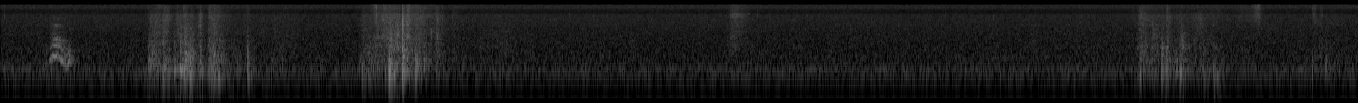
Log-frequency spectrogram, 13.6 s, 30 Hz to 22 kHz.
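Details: A 9-month-old female Egyptian Mau kitten gives a few short, breathy vocal bursts in a quiet indoor room.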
